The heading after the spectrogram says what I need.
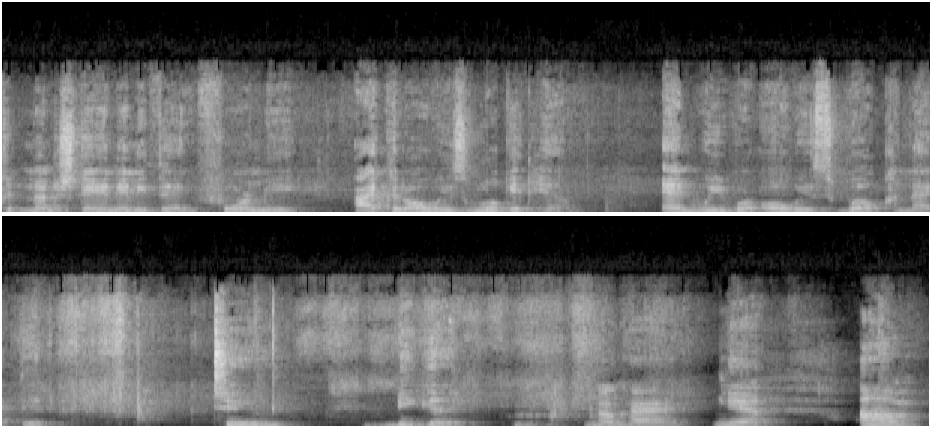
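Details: Aphasia after stroke in an adult woman, about seven years post-onset; aphasia.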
